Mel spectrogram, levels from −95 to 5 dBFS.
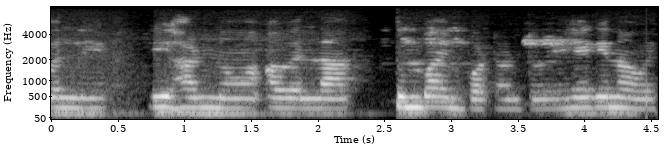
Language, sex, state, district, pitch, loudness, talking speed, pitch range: Kannada, female, Karnataka, Dharwad, 220 Hz, -17 LUFS, 120 wpm, 210-235 Hz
